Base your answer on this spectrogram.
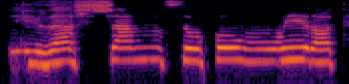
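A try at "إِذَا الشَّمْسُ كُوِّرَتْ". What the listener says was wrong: Coba sekarang shin yang titik 3 itu dengan tengah lidah dipaskan lagi. Idasya. Taknya beri hams ya. Rot. Lalu rotnya ditafkhim.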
